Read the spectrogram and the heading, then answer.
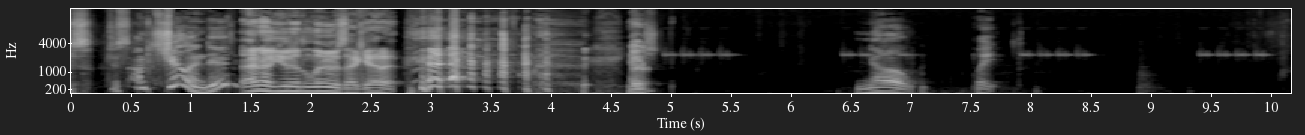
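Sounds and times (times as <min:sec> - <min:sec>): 
speech: 0:00.0 - 0:03.3, 0:04.6 - 0:05.0, 0:06.6 - 0:07.8
Google digital timer alarm beeping in short high-pitched bursts: 0:04.9 - 0:05.6, 0:06.4 - 0:07.2, 0:07.9 - 0:08.6, 0:09.4 - 0:10.1.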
